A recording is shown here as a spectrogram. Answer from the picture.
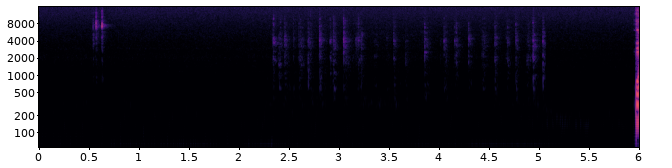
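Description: Near silence, with a few very faint short clicks scattered through it, about a second in, around two seconds and a cluster near the end.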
